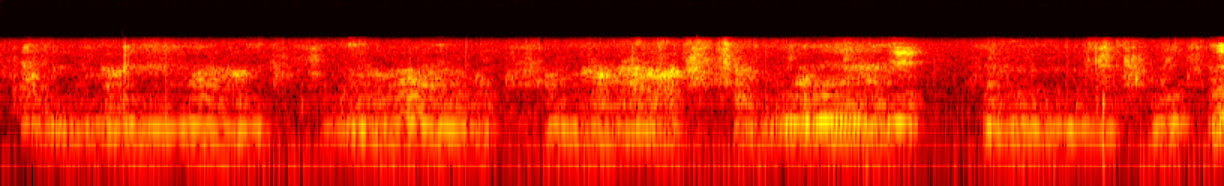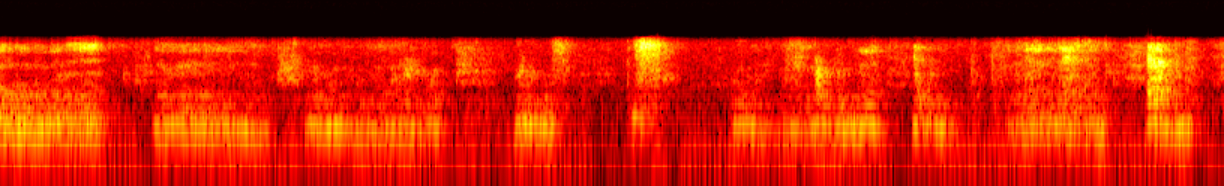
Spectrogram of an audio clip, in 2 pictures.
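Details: Pet dogs fighting over a chew toy, the little dog very aggressive; low rumbling growls come in pulses about every second, with snarling bursts and brief scuffling noises throughout.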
